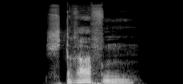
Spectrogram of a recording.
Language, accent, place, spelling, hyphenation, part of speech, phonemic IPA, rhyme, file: German, Germany, Berlin, straffen, straf‧fen, verb / adjective, /ˈʃtʁafn̩/, -afn̩, De-straffen2.ogg
- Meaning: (verb) to tighten, tauten; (adjective) inflection of straff: 1. strong genitive masculine/neuter singular 2. weak/mixed genitive/dative all-gender singular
